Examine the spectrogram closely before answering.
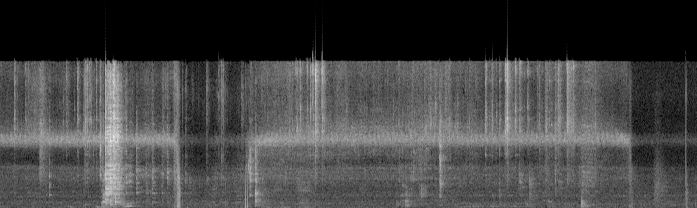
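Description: Steel bowl and aluminium pressure cooker clinking and clattering as chickpeas are tipped in and the pots handled, loudest about two seconds in, with scattered clicks after. A steady high-pitched whine runs behind, dropping out briefly around four seconds in and stopping near the end.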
